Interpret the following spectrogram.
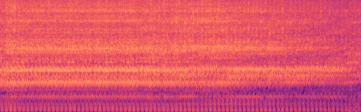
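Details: New log splitter's small engine at idle, which owner says vibrates badly and can stall unless run at half throttle; loud harsh buzzing rattle over the idle beat from a loose plate vibrating against the frame.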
